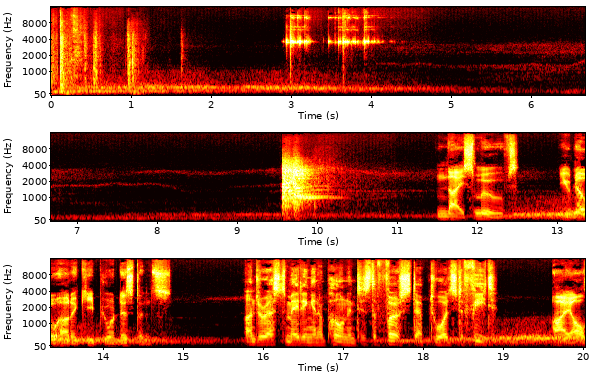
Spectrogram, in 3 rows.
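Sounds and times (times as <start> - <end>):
low rumble: 0.7 - 5.2
ringing metallic clangs: 2.9 - 4.3, 9.6 - 10.4.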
